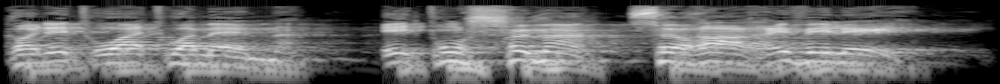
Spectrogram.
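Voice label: approach, French; God of War Collection Volume 2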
